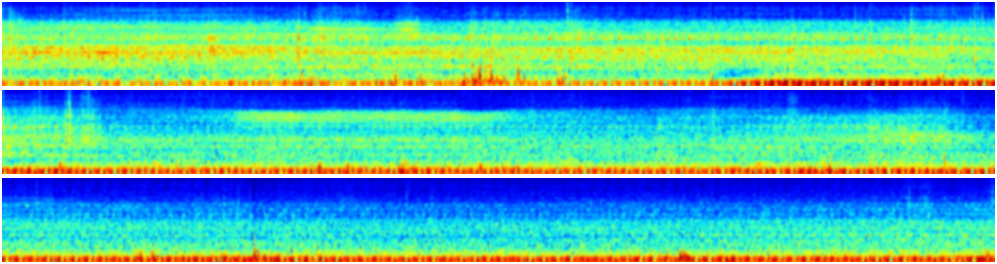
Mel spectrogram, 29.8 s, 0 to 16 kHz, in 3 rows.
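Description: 1966 Cadillac Fleetwood 75 limousine's 429 V8 idling steadily: a low, even throb that grows louder about seven seconds in.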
